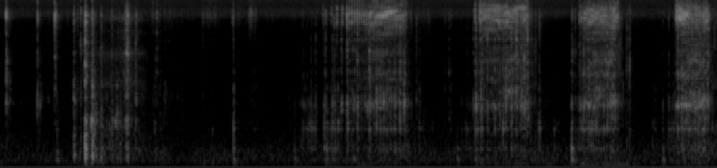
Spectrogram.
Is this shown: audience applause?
no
